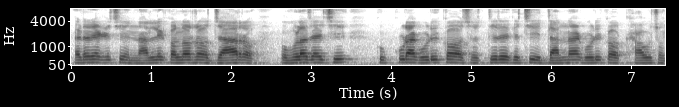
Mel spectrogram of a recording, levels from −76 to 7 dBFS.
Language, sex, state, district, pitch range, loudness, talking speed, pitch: Odia, male, Odisha, Nuapada, 140-160 Hz, -17 LUFS, 115 wpm, 150 Hz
